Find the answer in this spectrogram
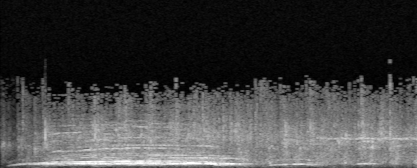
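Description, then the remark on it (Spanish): A concert audience in the Sala Julián Carrillo applauds during a live Intersecciones concert, with dense, steady clapping and some cheering, loud through the first two and a half seconds before easing slightly but continuing to the end. “El aplauso es totalmente de ustedes.”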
